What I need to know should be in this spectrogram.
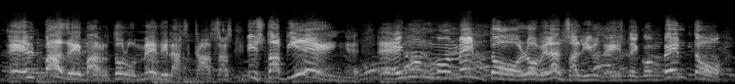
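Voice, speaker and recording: An actor playing a wry, conciliatory Dominican friar in a radio drama, speaking in a theatrical, emphatic way. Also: male voice, a little high, wildly swooping pitch, takes it slowly, vocal fry, sharp tone, exaggerated voice. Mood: excited, calming.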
